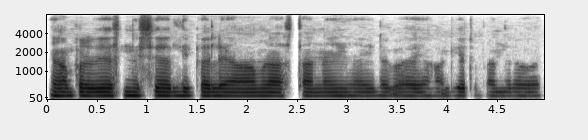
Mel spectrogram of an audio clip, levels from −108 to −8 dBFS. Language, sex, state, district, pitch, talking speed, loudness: Magahi, male, Bihar, Lakhisarai, 130 Hz, 195 wpm, -19 LUFS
